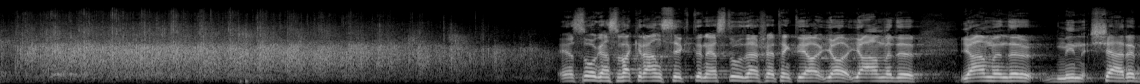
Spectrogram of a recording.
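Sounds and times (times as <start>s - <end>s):
audience applause: 0.0s - 5.6s
speech: 5.6s - 11.4s.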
